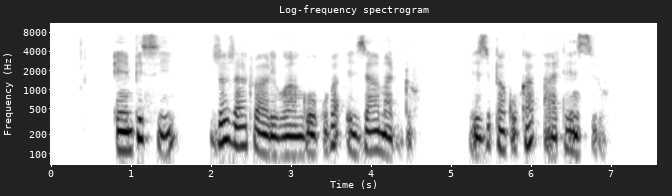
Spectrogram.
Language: Ganda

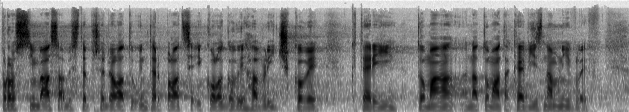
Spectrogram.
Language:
Czech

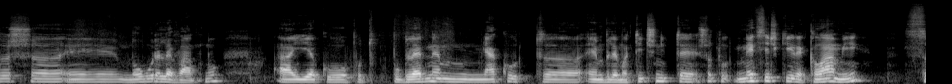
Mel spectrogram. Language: Bulgarian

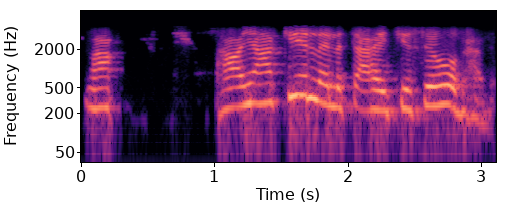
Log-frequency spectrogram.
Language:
Maithili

